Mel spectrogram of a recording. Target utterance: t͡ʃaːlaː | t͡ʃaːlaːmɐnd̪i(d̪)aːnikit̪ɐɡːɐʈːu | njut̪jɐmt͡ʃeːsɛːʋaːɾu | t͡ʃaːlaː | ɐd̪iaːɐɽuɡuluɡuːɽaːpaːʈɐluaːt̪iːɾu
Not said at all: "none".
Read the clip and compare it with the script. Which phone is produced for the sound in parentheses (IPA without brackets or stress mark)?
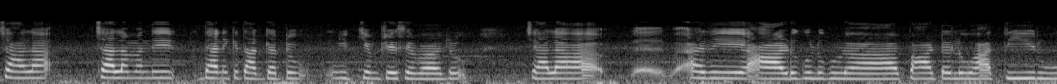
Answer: d̪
